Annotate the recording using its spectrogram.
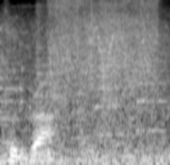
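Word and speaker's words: coup de grâce: go pulled the grass actually coup de Gras it's a correct pronunciation big shine stone always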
